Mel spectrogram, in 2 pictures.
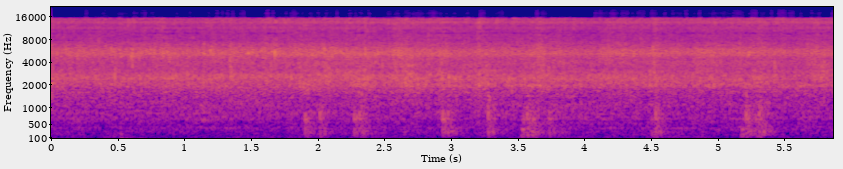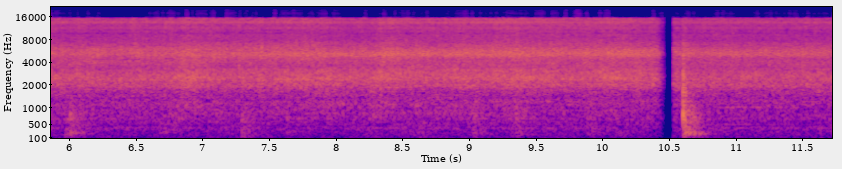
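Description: Soy-sauce-marinated chicken for spicy vegetable noodles sizzles steadily in a hot pan, a constant hiss with scattered crackles and one sharp clatter near the end, with no talking.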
